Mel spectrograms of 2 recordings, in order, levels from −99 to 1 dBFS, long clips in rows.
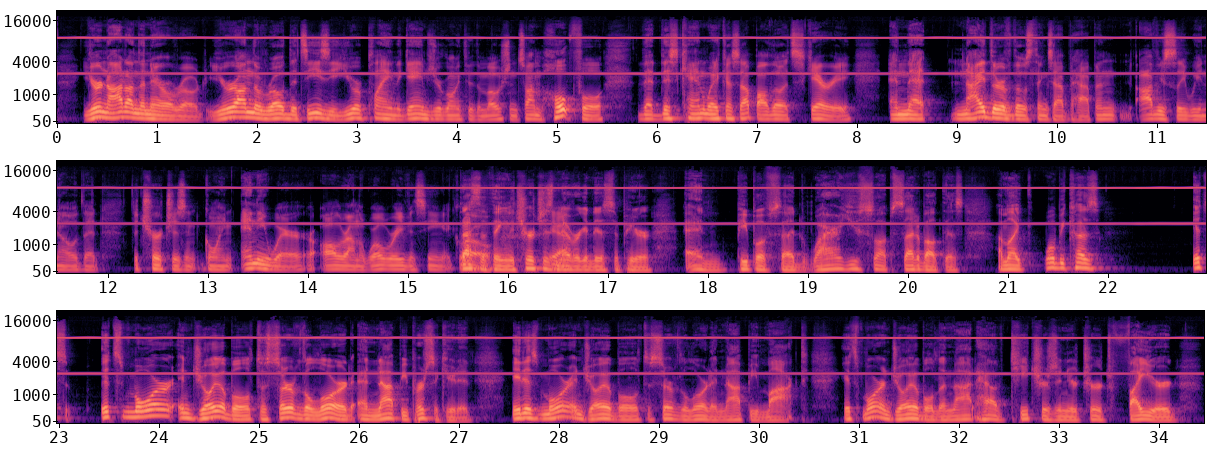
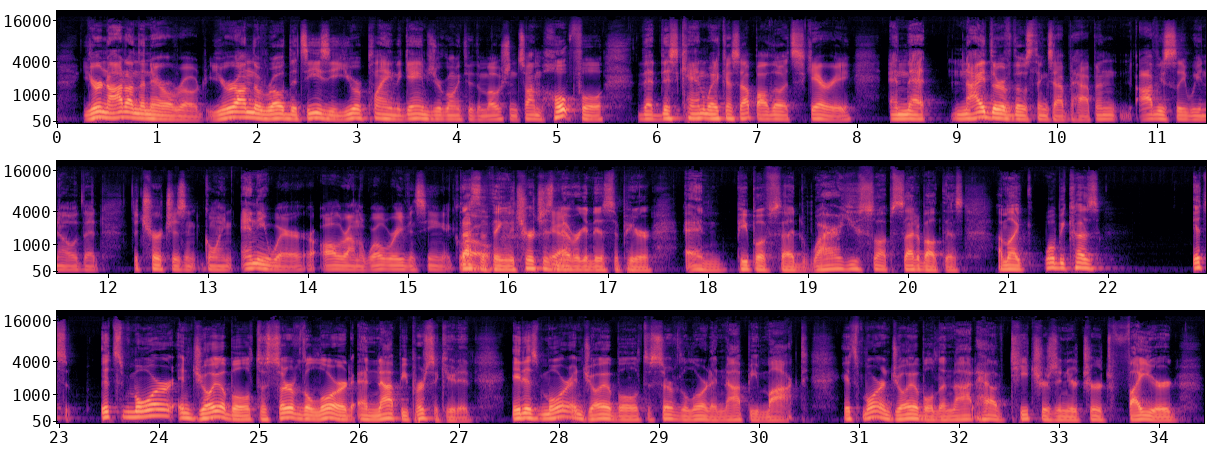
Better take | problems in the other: second | high-pitched whine; loud; throughout; 9 kHz, 6 dB below the speech

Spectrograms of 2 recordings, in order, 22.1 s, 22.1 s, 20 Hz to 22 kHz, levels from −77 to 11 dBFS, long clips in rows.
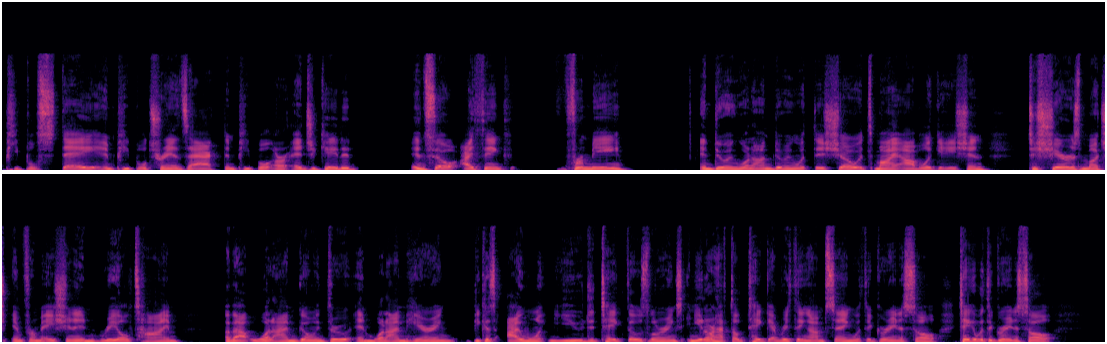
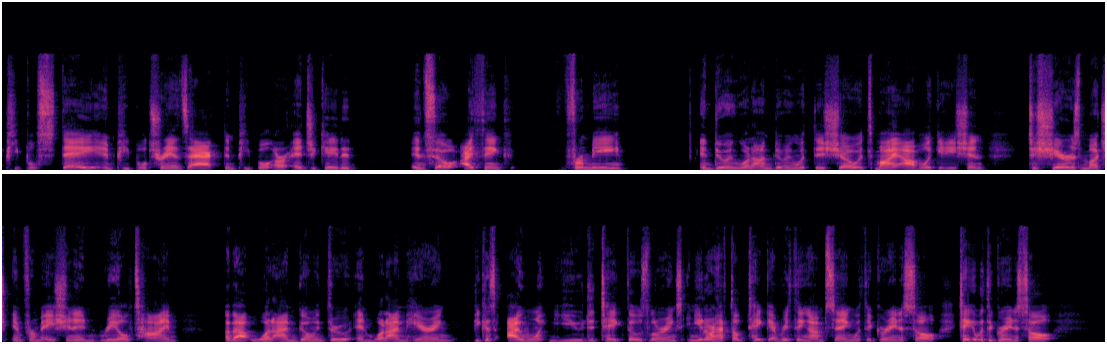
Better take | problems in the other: first | thin; very; fading below 700 Hz

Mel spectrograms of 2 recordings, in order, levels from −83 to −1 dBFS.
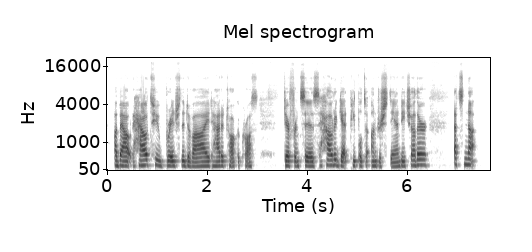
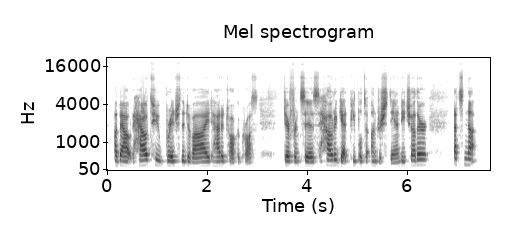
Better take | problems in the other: first | thin; very; fading below 350 Hz

